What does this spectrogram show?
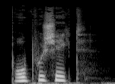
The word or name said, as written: broprojekt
